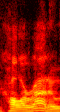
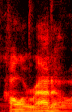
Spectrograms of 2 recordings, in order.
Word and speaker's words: Colorado: yeah I know right like it's here in Colorado it's Louisville Colorado and and so he has such a hard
